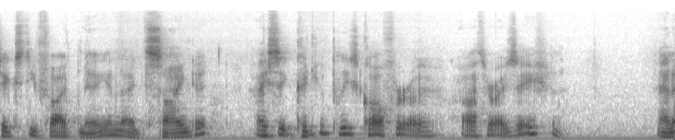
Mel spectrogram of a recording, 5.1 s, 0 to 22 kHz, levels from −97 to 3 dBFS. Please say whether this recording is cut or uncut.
cut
